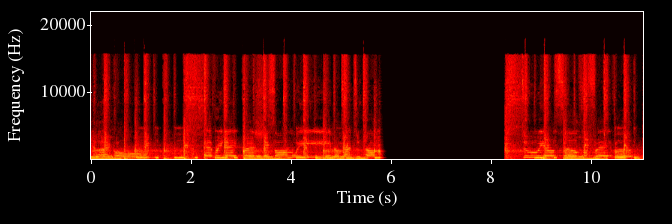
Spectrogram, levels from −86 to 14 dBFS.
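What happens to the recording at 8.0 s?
At 8.0 s the audio is still inside a long network dropout that runs from 5.77 s to 8.29 s. Roughly 2.5 s of audio never reaches playback; this is likely caused by packets lost or held up on the network. The receiver briefly extends the last sound as a fading buzz or hiss, then leaves about 2.35 s of silence, so 8.0 s falls in that silent gap. The sound resumes at 8.29 s, with the missing stretch skipped.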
